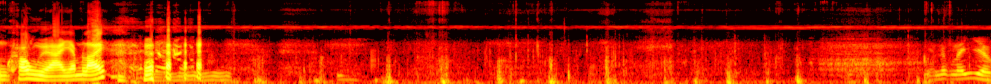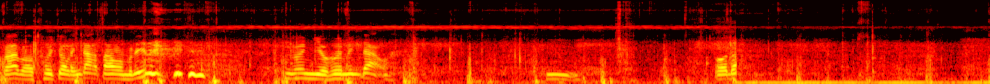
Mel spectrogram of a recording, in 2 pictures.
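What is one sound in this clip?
Footsteps crunch on dry soil and twigs while climbing a slope.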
